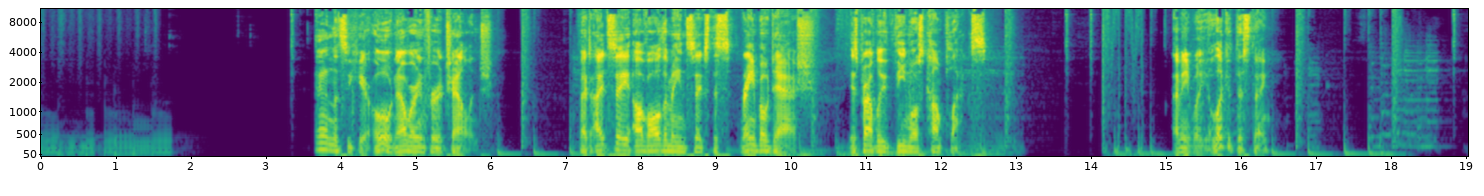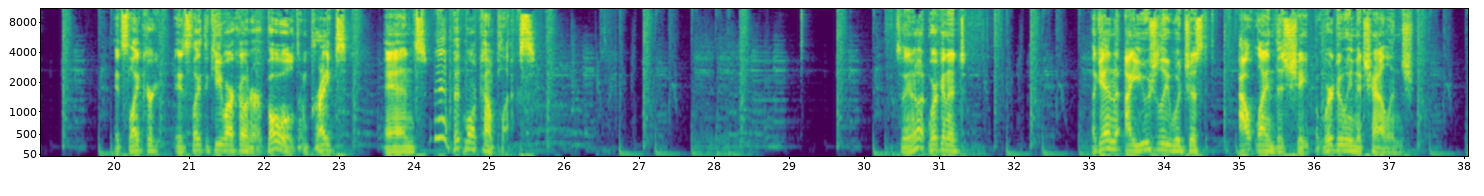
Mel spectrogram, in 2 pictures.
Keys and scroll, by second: 23.2 super+=, 36.6 shift+x.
